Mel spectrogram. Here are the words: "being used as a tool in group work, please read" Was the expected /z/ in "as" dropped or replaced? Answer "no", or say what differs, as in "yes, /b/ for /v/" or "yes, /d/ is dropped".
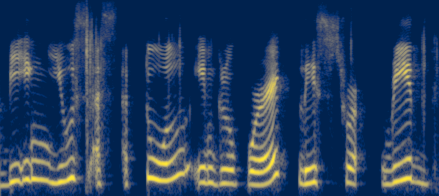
yes, /s/ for /z/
